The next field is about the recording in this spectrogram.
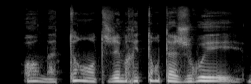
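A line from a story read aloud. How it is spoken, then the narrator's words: Murmured. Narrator (French): murmura Sophie Martin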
